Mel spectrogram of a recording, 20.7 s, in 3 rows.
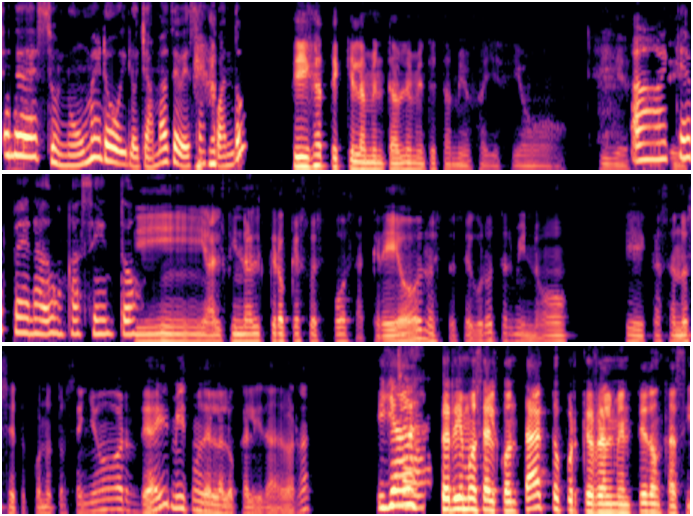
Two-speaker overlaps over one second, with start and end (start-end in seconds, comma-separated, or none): none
